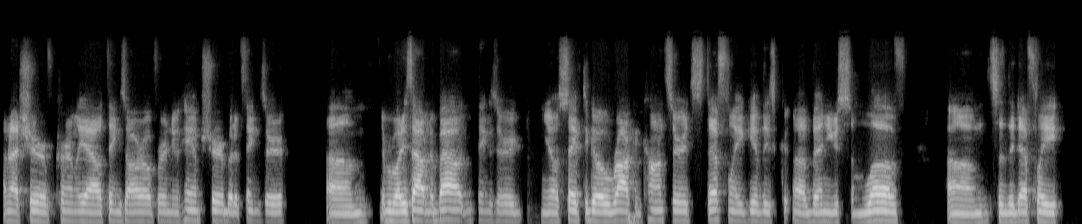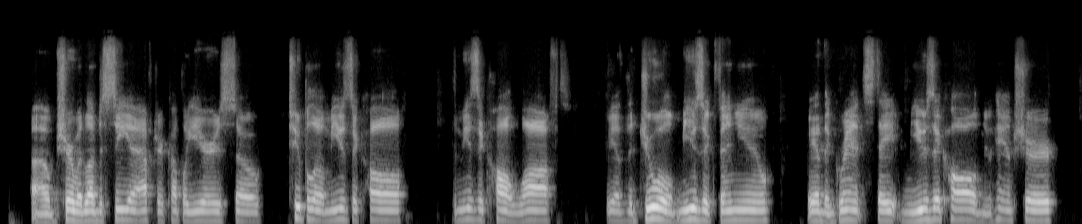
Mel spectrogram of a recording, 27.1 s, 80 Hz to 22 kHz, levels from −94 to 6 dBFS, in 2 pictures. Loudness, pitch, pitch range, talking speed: -22 LUFS, 130 Hz, 120-135 Hz, 175 wpm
